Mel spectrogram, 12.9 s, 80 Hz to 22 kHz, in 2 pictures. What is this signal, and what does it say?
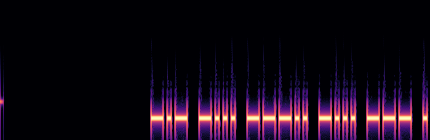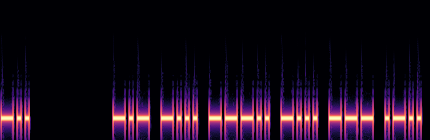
Morse code, heard as a keyed tone, about 20 wpm, 700 Hz. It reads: KB8BOL KB8BOL
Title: USA Call Signs - 6 Characters - Repeated 2x - 20wpm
